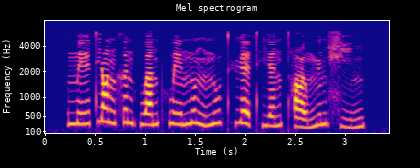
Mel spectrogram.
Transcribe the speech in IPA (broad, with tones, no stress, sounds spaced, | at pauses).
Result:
m e˧˥ ɪ̯ t̪ j ɑ˥˧ ŋ x ə˥˩ n f w a˧˥ n pʰ w e˧ ɪ̯ n̪ ʊ˥˩ ŋ n̪ u˥ t̪ʰ ɥ ɛ˥˩ t̪ʰ j ɛ˧˥ n t̪ʰ ɑ˨˩ ʊ̯ m y˥ n ɕ i˨˩˦ ŋ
